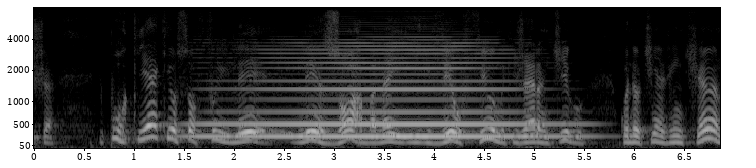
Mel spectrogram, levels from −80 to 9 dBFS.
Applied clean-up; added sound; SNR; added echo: none; Wind instrument, woodwind instrument; -2 dB; none.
